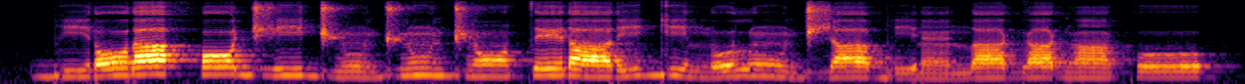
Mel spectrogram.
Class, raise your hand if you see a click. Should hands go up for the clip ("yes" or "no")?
no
